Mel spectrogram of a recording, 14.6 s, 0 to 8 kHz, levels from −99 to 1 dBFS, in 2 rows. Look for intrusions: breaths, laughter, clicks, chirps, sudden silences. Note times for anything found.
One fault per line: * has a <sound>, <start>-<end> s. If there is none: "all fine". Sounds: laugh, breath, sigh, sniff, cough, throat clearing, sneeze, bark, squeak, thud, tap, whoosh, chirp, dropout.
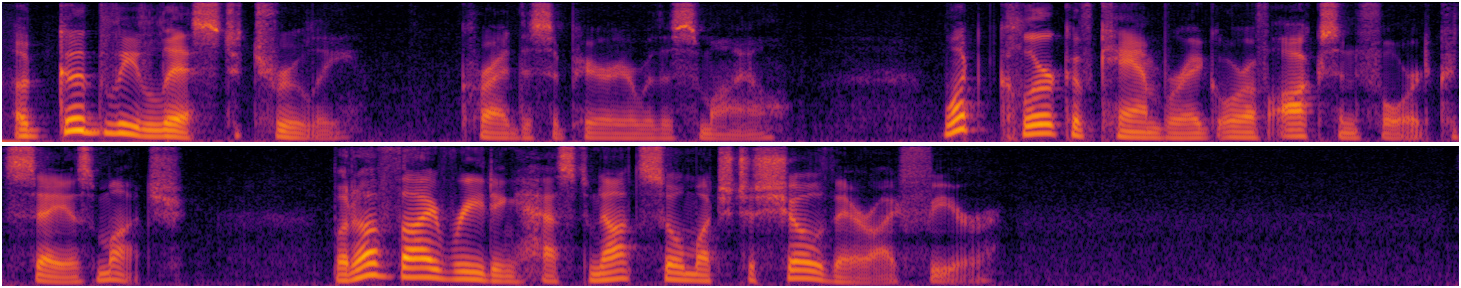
all fine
